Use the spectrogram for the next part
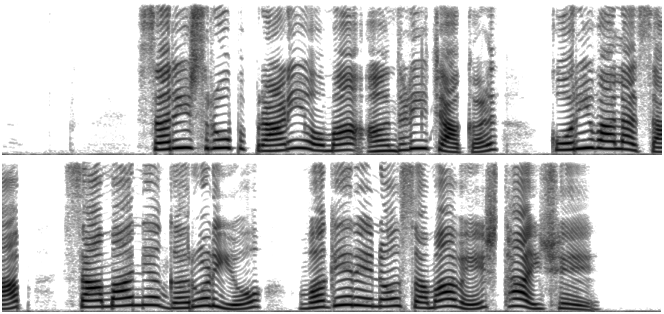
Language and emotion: Gujarati, neutral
